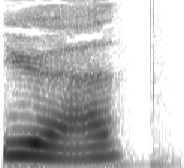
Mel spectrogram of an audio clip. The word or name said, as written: yuan3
